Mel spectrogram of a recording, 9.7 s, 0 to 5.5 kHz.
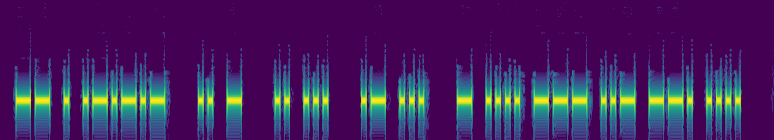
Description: Morse code, heard as a keyed tone, about 20 wpm, 600 Hz. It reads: ME. IT IS AS THOUGH
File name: the old man and the sea / the old man and the sea part 1 20wpm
